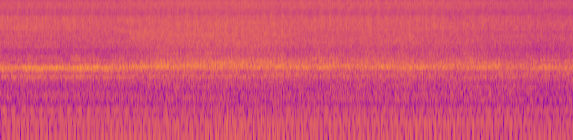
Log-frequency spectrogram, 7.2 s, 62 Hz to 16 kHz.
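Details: 2016 Chrysler 300 SRT 6.4 Hemi V8 (built Dec 2015), 59,000 km: steady idle with a raspy mid-pitch grinding over the usual Hemi tick, just started and louder with bonnet open; owner suspects water pump or MDS lifters, unconfirmed.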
